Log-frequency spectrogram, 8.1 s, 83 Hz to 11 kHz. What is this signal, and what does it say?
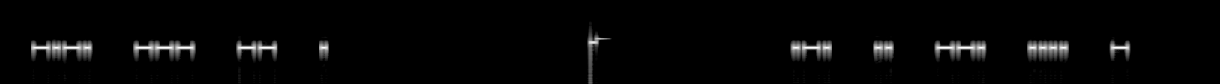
Morse code, heard as a keyed tone, about 36 wpm, spaced as for 20 wpm, 700 Hz. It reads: COME RIGHT
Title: 3x Character Spacing - Top 200 Words - 35wpm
